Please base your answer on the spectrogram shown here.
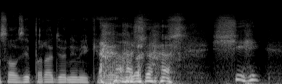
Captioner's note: laughter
